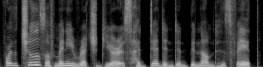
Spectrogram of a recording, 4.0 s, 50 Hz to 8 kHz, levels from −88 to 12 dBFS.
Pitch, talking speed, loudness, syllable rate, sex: 210 Hz, 195 wpm, -17 LUFS, 5.1 syllables/s, female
